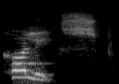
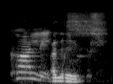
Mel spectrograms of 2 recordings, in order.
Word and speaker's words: colleagues: One evening in 1949, Frank McNutt had an important dinner meeting with 2 business colleagues. What's the pronunciation of that word, please? Colleagues.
